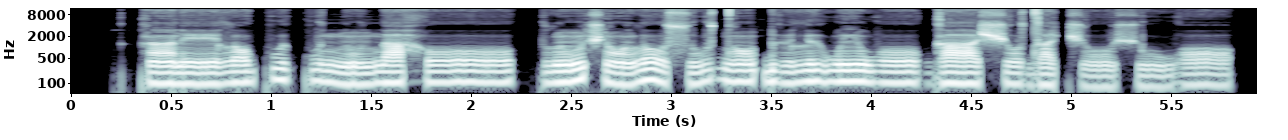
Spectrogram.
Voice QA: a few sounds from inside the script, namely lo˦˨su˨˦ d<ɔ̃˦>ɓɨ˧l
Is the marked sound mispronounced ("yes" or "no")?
no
